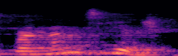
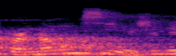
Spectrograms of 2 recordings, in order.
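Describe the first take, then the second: First: "pronunciation" said as "pro-nun-ciation"; "pronunciation" with a short second vowel; correct pronunciation. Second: "pronunciation" said as "pro-noun-ciation"; "pronunciation" with an OW second vowel; mispronounced word. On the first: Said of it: "it is pronunciation". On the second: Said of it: "not pronunciation". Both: Shown as a demonstration.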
